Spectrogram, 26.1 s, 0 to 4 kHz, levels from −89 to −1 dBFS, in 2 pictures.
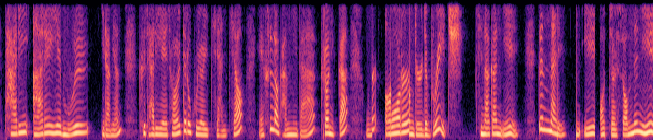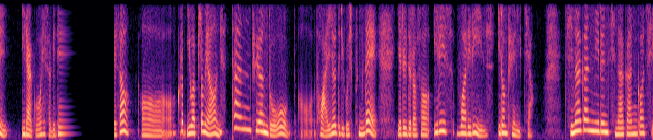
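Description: At 7.43 to 8.17 s, just after "않죠 예 흘러갑니다 그러니까" and before "the bridge 지나간 일", the speech jumbles briefly. The same garbled moment returns at 11.15 to 11.89 s, leading into "어쩔 수 없는 일이라고", and again at 16.71 to 17.45 s. These are chunks out of order: each time a block of about 0.37 s arrived one block late and played after the block that should have followed it. Nothing is lost, but the sequence is scrambled at three hard seams.

Right after "어쩔 수 없는 일이라고", from 14.04 to 14.21 s, the speech turns choppy. This is repeated packet loss, giving a robotic sound: four short holes, the longest 26 ms, come in quick succession. Each one is patched by stretching the preceding sound, so about 41% of that stretch is concealed rather than real audio.

Immediately after, from 14.23 to 15.35 s, a fading buzz gives way to about 0.69 s of silence before the speech resumes with roughly 1.1 s missing. This is most likely a long network dropout, where the receiver extended the last sound until it died out. 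Throughout, the sound is band-limited with nothing above 4 kHz, which points to a narrowband call codec such as G.711.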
